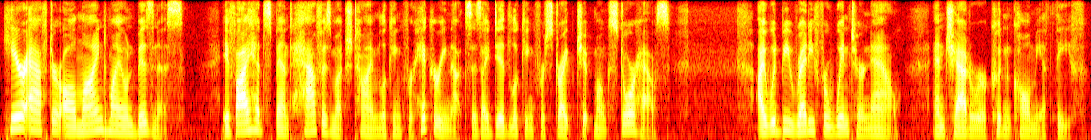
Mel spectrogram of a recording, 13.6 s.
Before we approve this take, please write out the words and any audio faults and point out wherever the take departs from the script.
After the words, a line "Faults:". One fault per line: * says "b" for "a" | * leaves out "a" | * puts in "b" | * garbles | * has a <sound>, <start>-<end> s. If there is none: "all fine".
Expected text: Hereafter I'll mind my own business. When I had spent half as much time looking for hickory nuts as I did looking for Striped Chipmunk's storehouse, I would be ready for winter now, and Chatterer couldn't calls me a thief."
Hereafter I'll mind my own business. If I had spent half as much time looking for hickory nuts as I did looking for Striped Chipmunk's storehouse, I would be ready for winter now, and Chatterer couldn't call me a thief."
Faults:
* says "If" for "When"
* says "call" for "calls"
